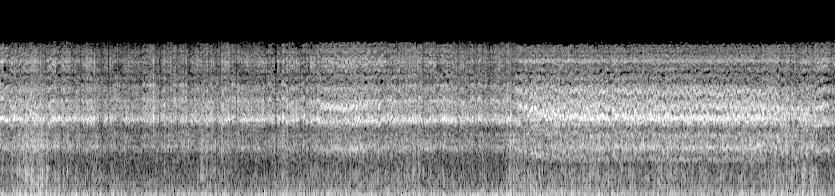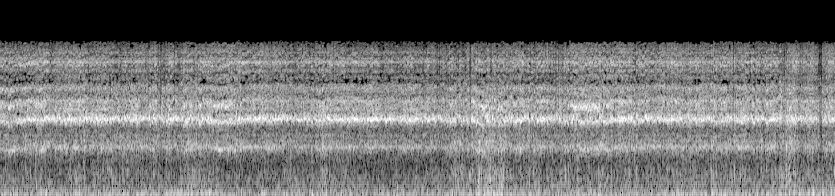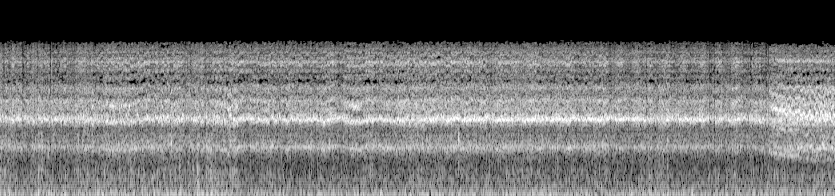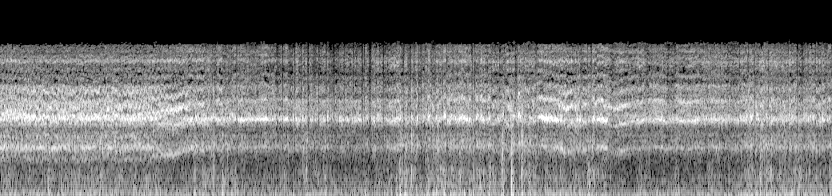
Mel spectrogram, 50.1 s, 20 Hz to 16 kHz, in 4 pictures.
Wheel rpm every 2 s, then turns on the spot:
230, 230, 230, 230, 200, 190, 220, 230, 230, 230, 220, 230, 230, 230, 230, 230, 240, 240, 210, 200, 220, 240, 230, 220, 230.
none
